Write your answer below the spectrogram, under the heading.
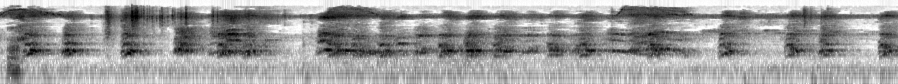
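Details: While rolling, a dog utters drawn-out, whiny barks and yelps in uneven bursts, several stretched into longer moaning calls, with a steady high tone running throughout behind them.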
